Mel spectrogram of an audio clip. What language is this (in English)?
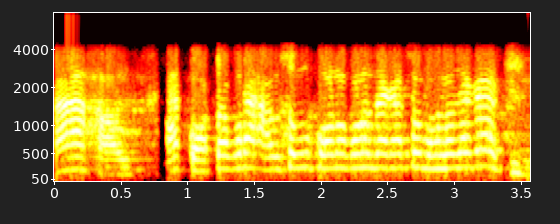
Odia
